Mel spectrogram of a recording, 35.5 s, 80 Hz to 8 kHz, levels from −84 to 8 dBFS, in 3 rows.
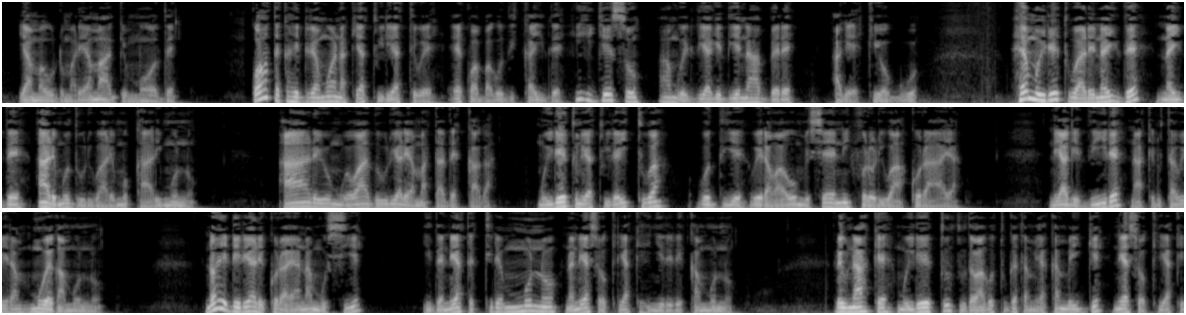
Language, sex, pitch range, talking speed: English, male, 85-125 Hz, 120 wpm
